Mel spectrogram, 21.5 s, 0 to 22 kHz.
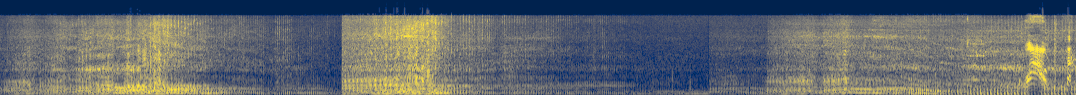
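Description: A 1986 Honda XR600R four-stroke motorcycle revs hard and rides up a driveway, its loud, rough engine note swelling and dropping through throttle bursts, with a short break before it roars again and a voice speaks briefly near the end.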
